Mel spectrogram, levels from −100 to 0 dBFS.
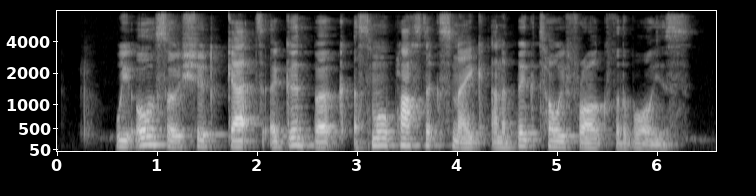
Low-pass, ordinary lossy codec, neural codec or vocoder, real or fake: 7.2 kHz; none; none; real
